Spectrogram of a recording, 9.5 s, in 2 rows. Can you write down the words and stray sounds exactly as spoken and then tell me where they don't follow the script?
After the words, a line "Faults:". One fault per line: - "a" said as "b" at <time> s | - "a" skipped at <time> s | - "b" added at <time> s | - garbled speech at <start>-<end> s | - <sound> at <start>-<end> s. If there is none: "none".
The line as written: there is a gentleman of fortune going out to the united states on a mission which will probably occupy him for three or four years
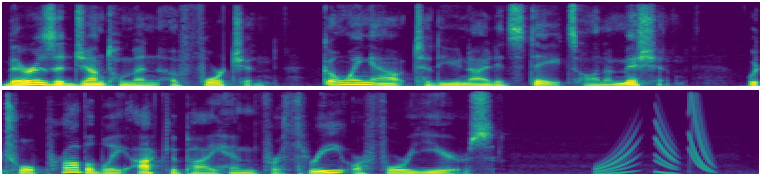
there is a gentleman of fortune going out to the united states on a mission which will probably occupy him for three or four years
Faults:
- chirp at 8.4-9.2 s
